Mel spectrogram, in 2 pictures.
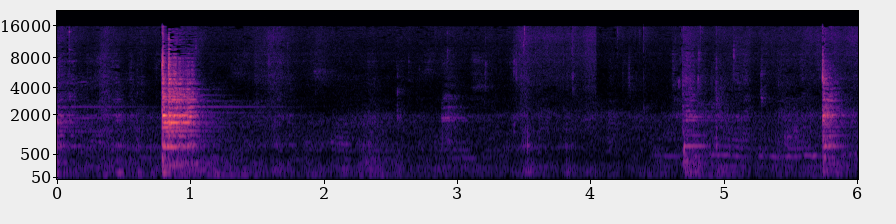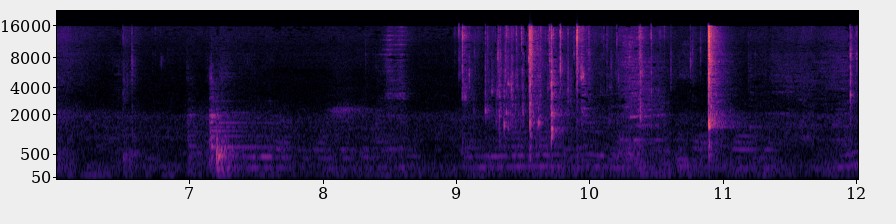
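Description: Marinated chicken pieces being set down in a large metal cooking pot: scattered wet slaps and light knocks against the metal, the loudest about a second in.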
